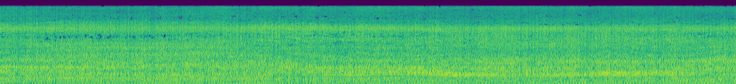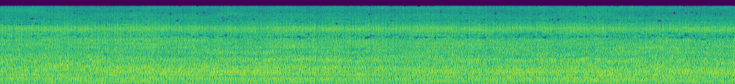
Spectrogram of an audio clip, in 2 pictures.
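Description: Small engine of a walk-behind maize harvester running steadily under load while the machine cuts and feeds standing maize stalks.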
